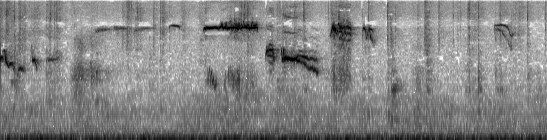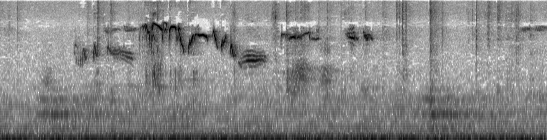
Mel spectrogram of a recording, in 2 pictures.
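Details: European robin singing: thin, high, sweet phrases with sliding whistles and quick trills, delivered in short bursts separated by pauses, over a steady low rumble of background noise.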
